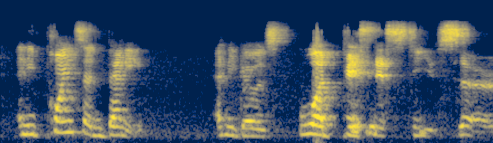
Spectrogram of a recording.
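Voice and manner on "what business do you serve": menacing, threatening goblin monster voice. Voicing a hobgoblin on a throne questioning a player: menacing hobgoblin voice. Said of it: "I'm getting pointed at menacingly".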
